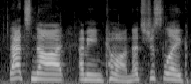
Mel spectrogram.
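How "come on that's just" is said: normal talking voice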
